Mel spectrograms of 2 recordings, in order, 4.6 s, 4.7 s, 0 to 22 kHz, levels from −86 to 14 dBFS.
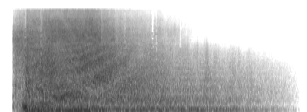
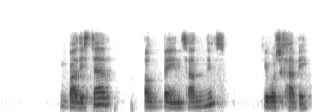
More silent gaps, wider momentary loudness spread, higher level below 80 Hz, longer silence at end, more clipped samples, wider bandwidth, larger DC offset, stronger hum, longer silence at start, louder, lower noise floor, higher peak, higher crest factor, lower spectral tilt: neither; first, 20 LU vs 13 LU; first, -24 dBFS vs -62 dBFS; first, 0.85 s vs 0.05 s; neither; first, 16.5 kHz vs 8 kHz; neither; neither; second, 0.2 s vs 0.9 s; first, -12 LUFS vs -17 LUFS; second, -54 dBFS vs -84 dBFS; about the same, 0 dBFS vs -2 dBFS; about the same, 16 dB vs 16 dB; about the same, -2.5 dB/octave vs -3.5 dB/octave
